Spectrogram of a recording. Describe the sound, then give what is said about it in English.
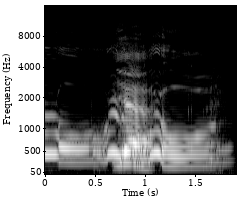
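A human voice imitates a cartoon dog howl, one loud, sustained two-second note that wavers and wobbles in pitch through the middle before trailing off. “It sounded like a cartoon dog. Yeah, my last attempt was rough.”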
